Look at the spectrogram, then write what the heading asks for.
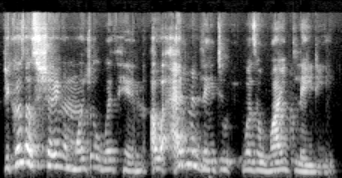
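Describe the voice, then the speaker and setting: A woman's voice: lowish voice, big pitch swings, fairly quick, darkish tone. A South African woman lecturer giving a reflective academic talk with personal anecdotes. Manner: reflective, acts out quoted remarks. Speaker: university lecturer presenting research. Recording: roomy, echoing sound.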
